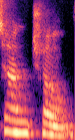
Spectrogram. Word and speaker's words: tangzhong: sorry about that um it's pronounced tang chong so essentially i have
